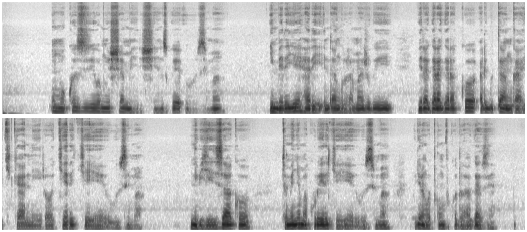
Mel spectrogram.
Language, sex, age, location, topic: Kinyarwanda, female, 50+, Nyagatare, health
